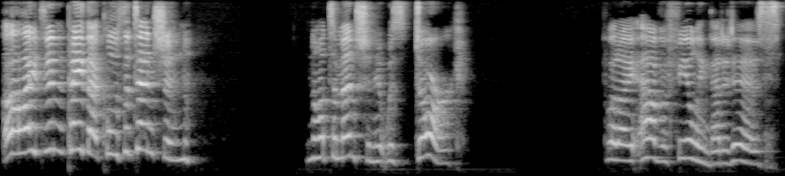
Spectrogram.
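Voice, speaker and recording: A woman's voice: high voice, a little slow, long pauses. A woman voicing a polite, earnest, easily flustered teenage boy with a hesitant, apologetic manner in an anime roleplay. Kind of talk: anime roleplay ASMR acting.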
